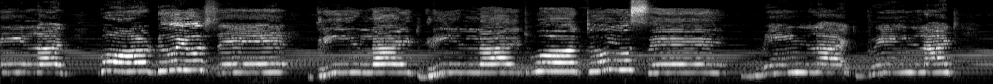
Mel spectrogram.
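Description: A boy and a woman singing a children's song about traffic lights in turns, in short sung phrases over steady backing music.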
